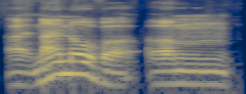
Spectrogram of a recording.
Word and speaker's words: 9NOVA: Nine Nova is the name, right? That's how it's pronounced.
